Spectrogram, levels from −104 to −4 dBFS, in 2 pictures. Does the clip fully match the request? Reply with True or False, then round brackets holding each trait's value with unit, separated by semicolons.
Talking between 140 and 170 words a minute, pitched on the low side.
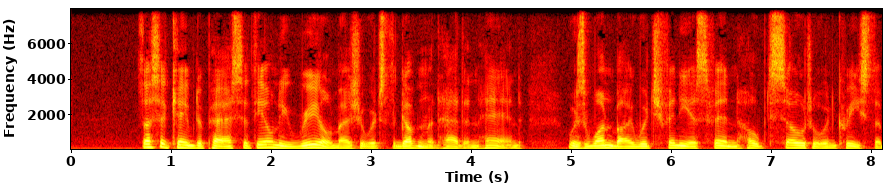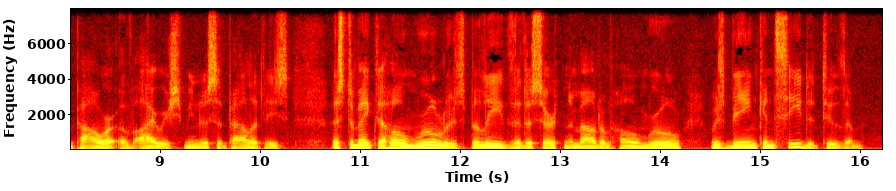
False (185 wpm; 115 Hz)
